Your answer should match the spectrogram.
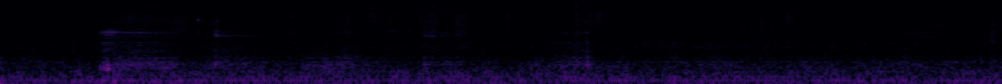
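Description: Faint, intermittent rubbing of an absorbent cleaning pad over a comic book's paper cover, as a stain is wiped at in a few soft strokes.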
